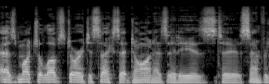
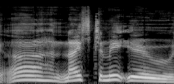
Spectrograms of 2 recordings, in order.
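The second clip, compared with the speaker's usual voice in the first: put-on speech through gritted teeth, higher; 8 semitones higher than usual. Recapping an awkward first introduction between two women, acting it out through clenched teeth. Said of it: "through clenched teeth".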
